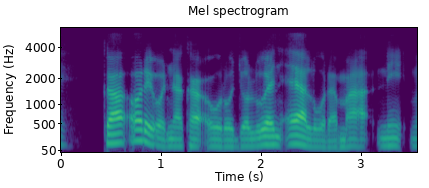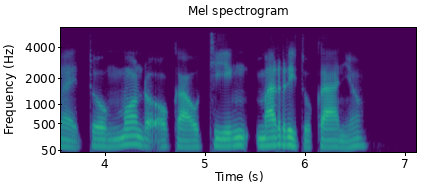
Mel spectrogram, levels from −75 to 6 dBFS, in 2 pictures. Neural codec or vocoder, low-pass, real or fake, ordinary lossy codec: codec, 16 kHz, about 1 kbps, DyCAST, with the encoder's durations; 5.4 kHz; fake; none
